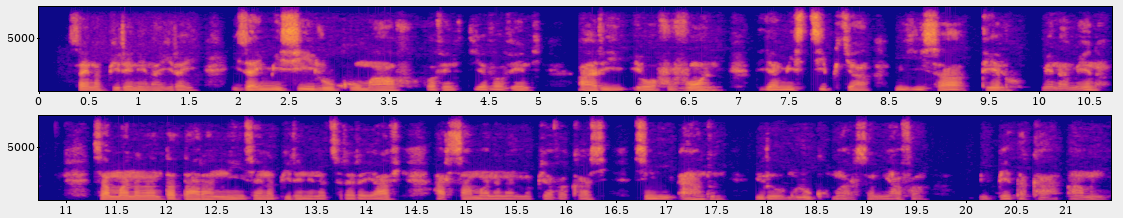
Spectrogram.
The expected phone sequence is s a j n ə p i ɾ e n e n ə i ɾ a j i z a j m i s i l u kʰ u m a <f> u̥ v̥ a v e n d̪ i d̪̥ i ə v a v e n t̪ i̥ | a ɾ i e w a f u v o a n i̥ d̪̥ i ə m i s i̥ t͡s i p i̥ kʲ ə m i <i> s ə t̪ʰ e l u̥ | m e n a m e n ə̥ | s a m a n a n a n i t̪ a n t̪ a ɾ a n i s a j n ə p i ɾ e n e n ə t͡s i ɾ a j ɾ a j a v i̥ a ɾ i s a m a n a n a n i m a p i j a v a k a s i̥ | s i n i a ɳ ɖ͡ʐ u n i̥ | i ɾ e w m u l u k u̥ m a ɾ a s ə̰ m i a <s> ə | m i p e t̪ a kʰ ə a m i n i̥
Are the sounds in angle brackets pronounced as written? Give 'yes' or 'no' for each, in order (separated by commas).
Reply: no, yes, no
